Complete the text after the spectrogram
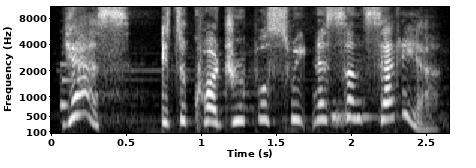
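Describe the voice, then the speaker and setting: A woman's voice: extremely high pitch, very animated, normal speed. A woman voicing an eager, polite young maid knight in a video game, with a youthful tone and courteous, dutiful delivery. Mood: earnest. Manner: courteous, earnest, enthusiastic. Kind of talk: video game character dialogue. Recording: reverberant, with music behind.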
